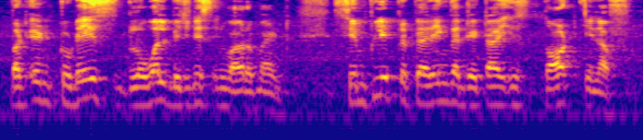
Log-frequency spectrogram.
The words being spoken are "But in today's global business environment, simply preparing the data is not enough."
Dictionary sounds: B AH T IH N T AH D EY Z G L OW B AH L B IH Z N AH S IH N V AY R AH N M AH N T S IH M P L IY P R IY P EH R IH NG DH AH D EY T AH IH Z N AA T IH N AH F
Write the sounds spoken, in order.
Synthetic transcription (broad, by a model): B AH T IH N T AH D EY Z G L OW B AH L B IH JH N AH S IH N V AY R AH N M AH N T S IH M P L IY P R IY P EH R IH NG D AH D EY T AH IH Z N AA T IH N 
